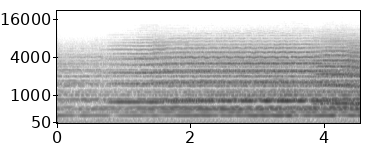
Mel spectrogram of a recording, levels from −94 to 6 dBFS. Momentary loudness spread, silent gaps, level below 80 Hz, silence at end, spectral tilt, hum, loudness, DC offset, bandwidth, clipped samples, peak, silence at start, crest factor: 16 LU; none; -64 dBFS; 0 s; -2 dB/octave; 50 Hz at -65 dBFS; -27 LUFS; 0.1%; 11.5 kHz; under 0.1%; -14 dBFS; 0 s; 14 dB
